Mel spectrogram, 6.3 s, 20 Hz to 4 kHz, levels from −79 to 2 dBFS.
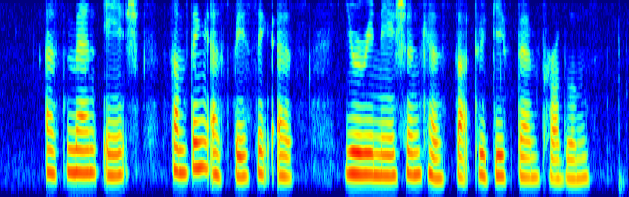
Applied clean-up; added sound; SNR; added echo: none; none; none; none.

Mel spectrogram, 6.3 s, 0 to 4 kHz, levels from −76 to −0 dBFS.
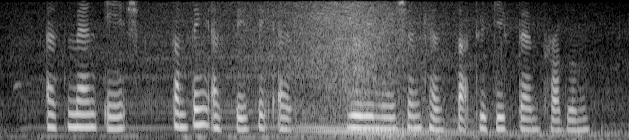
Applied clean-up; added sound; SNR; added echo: none; Motorcycle; 9 dB; none.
